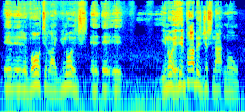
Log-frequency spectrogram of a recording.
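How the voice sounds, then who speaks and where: A man born in Korea and raised in Queens, a podcast host who talks in halting, repetitive bursts full of fillers. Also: medium pitch, a little mellow, a little hiss or hum. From Korea, raised in Flushing, Queens. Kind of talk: casual podcast interview.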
